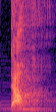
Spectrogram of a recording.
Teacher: मूर्धन्य से उच्चारण होता है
